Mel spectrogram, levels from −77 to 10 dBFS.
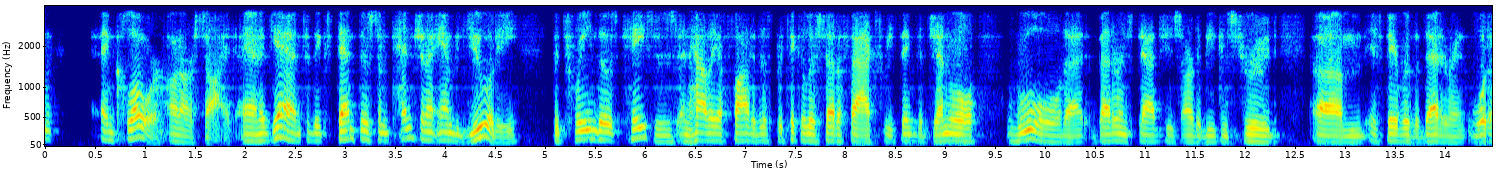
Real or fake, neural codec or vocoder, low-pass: fake; codec, 16 kHz, 1.1 kbps, Voila-Tokenizer; 3.6 kHz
